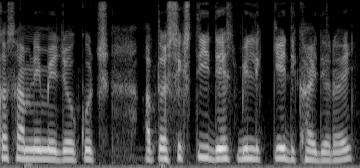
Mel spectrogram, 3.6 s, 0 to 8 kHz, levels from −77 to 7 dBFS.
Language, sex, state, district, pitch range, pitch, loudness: Hindi, male, Arunachal Pradesh, Longding, 160-180 Hz, 170 Hz, -16 LUFS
